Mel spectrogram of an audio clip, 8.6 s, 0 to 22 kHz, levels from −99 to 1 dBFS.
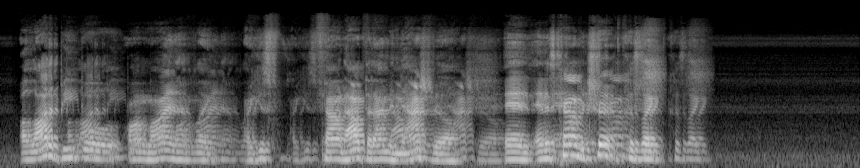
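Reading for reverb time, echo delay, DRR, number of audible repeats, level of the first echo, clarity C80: none, 52 ms, none, 3, -6.0 dB, none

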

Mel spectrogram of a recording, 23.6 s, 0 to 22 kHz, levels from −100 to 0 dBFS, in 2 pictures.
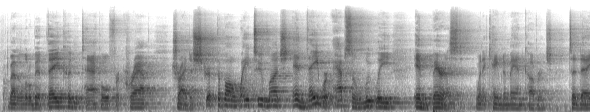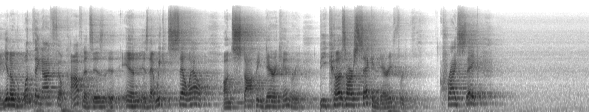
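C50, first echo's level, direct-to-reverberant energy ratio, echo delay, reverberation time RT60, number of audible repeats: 8.0 dB, -20.0 dB, 6.5 dB, 0.245 s, 1.4 s, 1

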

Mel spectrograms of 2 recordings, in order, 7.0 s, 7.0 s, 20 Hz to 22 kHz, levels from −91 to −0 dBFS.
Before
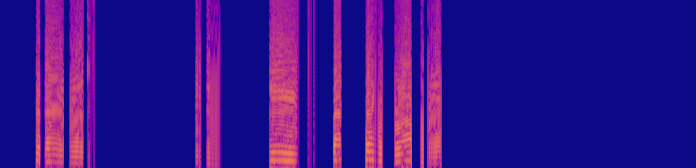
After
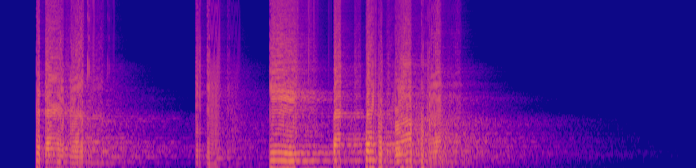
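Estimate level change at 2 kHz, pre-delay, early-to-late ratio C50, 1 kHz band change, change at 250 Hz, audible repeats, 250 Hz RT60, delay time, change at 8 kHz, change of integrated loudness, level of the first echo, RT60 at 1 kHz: +1.0 dB, 4 ms, 7.5 dB, +1.0 dB, +1.5 dB, 1, 3.1 s, 0.201 s, +0.5 dB, +0.5 dB, -13.5 dB, 2.5 s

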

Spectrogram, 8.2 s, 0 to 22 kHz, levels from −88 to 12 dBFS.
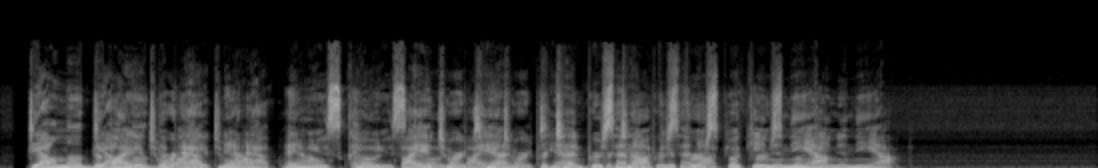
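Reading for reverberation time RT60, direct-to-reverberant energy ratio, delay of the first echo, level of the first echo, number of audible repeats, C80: none, none, 0.487 s, -4.5 dB, 1, none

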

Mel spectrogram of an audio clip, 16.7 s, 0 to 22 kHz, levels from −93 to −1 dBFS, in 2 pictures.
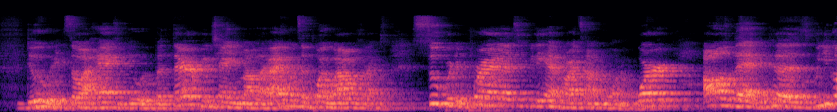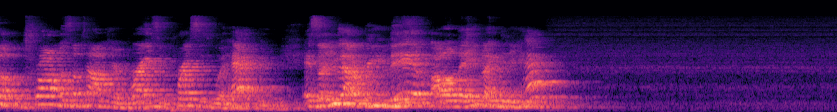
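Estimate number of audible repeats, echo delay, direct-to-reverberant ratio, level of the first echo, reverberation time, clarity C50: none, none, -5.0 dB, none, 1.0 s, 2.5 dB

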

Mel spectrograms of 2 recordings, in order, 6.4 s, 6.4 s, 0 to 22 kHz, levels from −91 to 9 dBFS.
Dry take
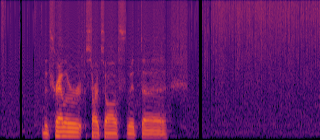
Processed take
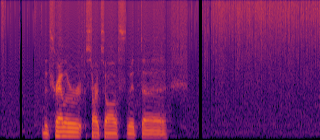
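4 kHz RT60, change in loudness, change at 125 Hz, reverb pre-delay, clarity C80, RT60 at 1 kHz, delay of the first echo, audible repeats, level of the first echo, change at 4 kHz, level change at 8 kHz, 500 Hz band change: none, +4.5 dB, 0.0 dB, none, none, none, none, none, none, +2.5 dB, +6.0 dB, 0.0 dB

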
